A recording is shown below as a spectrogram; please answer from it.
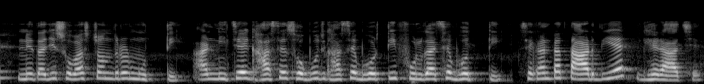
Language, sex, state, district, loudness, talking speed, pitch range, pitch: Bengali, female, West Bengal, Purulia, -19 LUFS, 145 wpm, 235-275 Hz, 255 Hz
